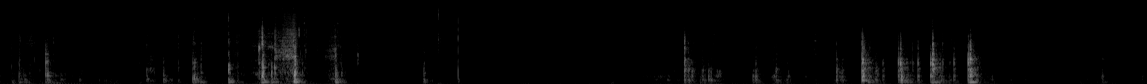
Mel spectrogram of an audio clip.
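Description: Light plastic taps and clicks of Littlest Pet Shop toy figurines being hopped by hand across a wooden surface, coming in several quick flurries with quiet pauses between, the longest flurry near the end.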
